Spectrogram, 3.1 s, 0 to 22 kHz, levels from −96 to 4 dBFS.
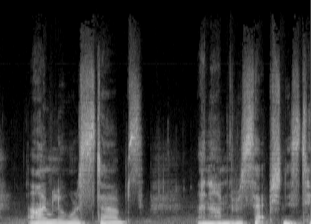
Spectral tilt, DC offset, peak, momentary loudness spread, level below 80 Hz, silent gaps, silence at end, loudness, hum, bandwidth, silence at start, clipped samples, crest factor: -4.5 dB/octave; under 0.1%; -6 dBFS; 7 LU; -64 dBFS; none; 0 s; -23 LUFS; none; 16.5 kHz; 0 s; under 0.1%; 16 dB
